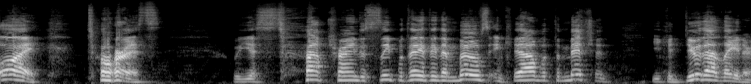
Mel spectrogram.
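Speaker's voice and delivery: shrill, very high, very loud dwarf woman yell. Narrating a game, voicing a dwarf woman calling out mid-mission: dwarf woman shouting. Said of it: "the dwarf female shouts out and goes".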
